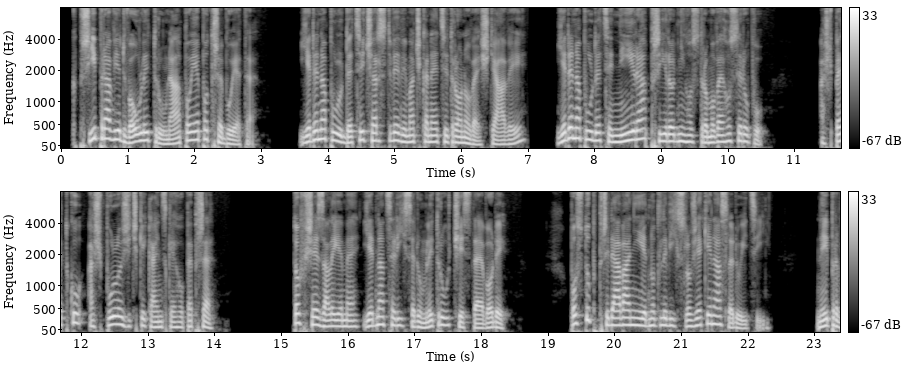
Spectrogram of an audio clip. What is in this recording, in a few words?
male czech voice over narrative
